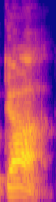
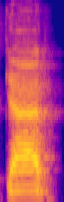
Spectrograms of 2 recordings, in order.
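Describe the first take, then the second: First: The vowel sounds like the one in father. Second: The vowel sounds like the one in cat. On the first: The speaker calls it wrong. "almost sounded like I said God" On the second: The speaker calls it right. "It's Gad, like G A D"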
